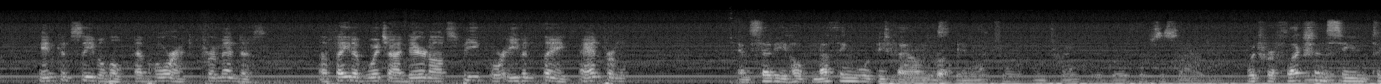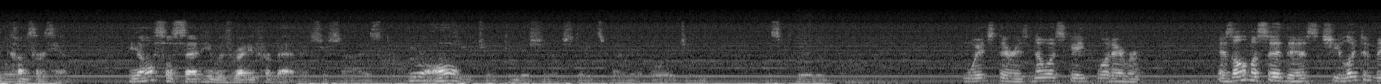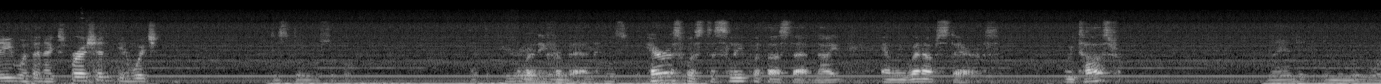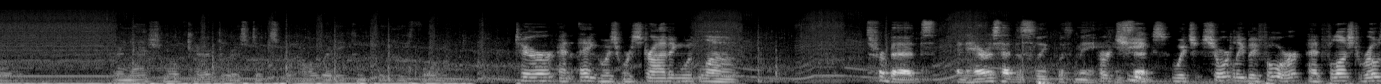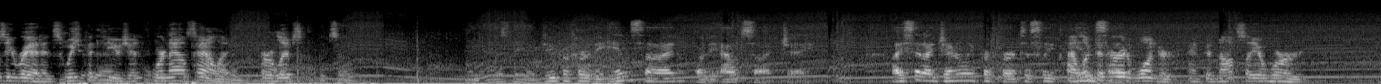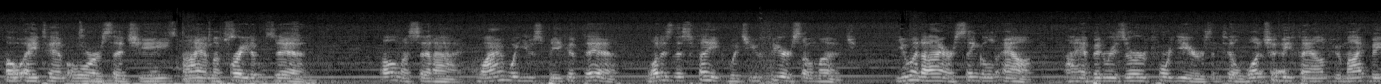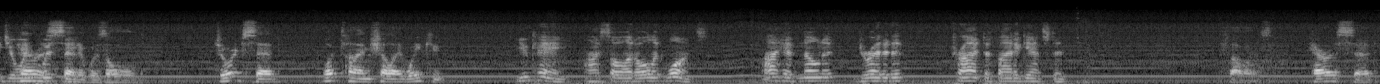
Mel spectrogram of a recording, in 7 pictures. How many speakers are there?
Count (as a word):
three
